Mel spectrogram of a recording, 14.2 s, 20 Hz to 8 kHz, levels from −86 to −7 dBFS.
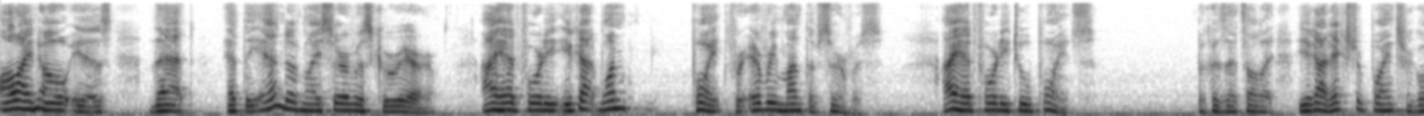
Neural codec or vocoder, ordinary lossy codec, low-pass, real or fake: none; MP3, 48 kbps; 7.2 kHz; real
